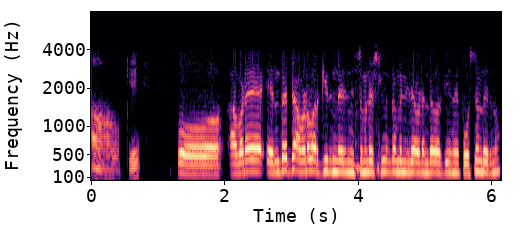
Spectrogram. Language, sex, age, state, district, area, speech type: Malayalam, male, 18-30, Kerala, Palakkad, rural, conversation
